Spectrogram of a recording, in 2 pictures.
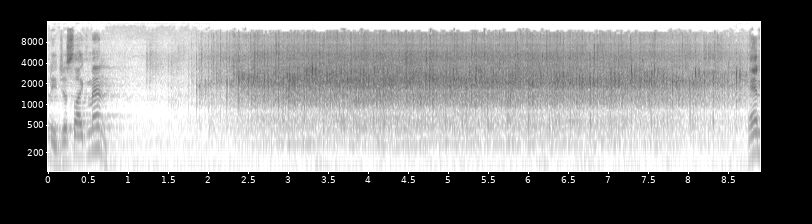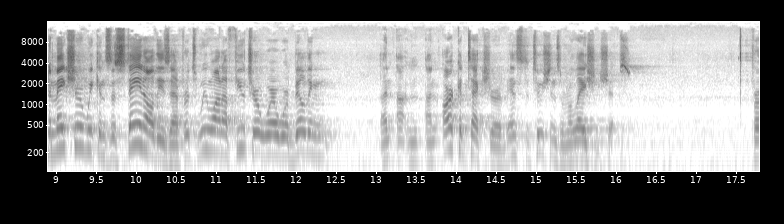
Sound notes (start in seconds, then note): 4.7 applause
